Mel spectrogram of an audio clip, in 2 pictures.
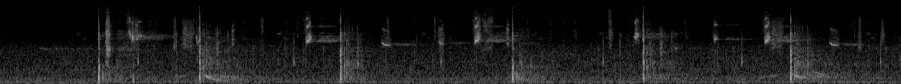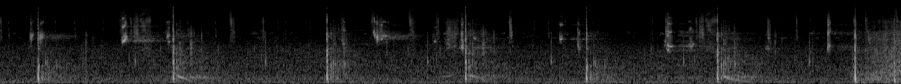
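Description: Tennis rackets strike a ball in a quick back-and-forth rally.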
